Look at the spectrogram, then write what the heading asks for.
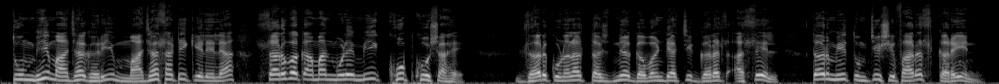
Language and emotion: Marathi, happy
